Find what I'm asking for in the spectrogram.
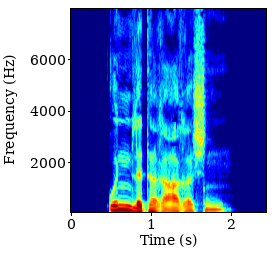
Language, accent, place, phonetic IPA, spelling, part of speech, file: German, Germany, Berlin, [ˈʊnlɪtəˌʁaːʁɪʃn̩], unliterarischen, adjective, De-unliterarischen.ogg
- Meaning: inflection of unliterarisch: 1. strong genitive masculine/neuter singular 2. weak/mixed genitive/dative all-gender singular 3. strong/weak/mixed accusative masculine singular 4. strong dative plural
